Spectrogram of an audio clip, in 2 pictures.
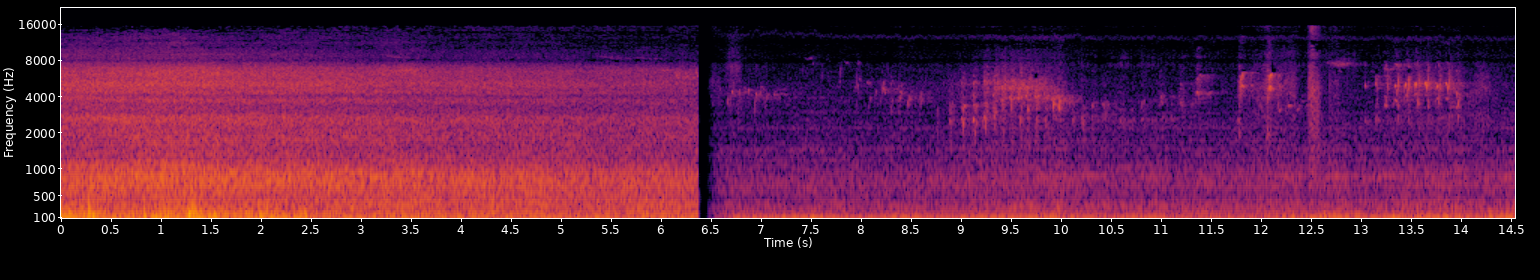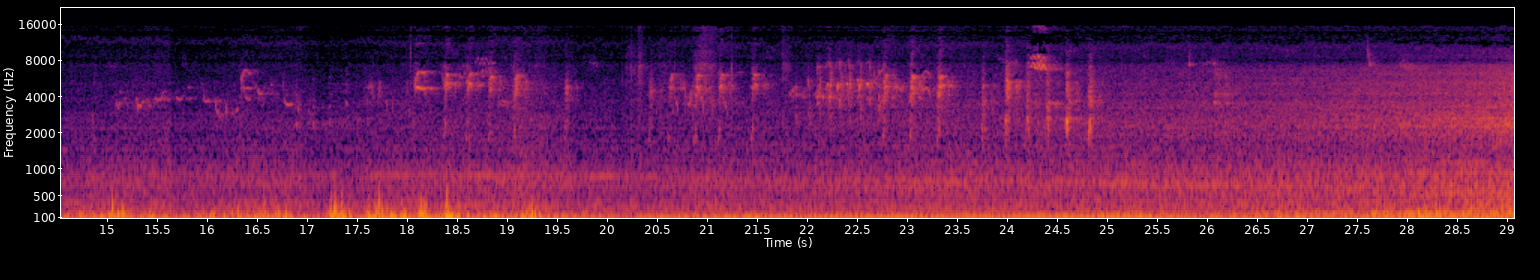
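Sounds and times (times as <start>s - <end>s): train rumbling: 0.0s - 29.0s
small birds chirping: 7.8s - 14.2s, 15.1s - 26.5s.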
